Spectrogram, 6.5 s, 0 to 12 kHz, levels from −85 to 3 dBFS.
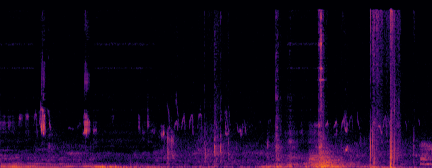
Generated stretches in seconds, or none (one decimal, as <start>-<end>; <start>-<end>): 0.0-0.5; 1.4-2.3; 4.3-4.8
